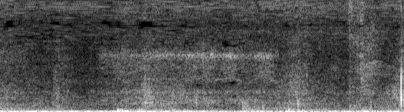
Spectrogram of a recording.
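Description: A steady low hum with faint shuffling movement noise.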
